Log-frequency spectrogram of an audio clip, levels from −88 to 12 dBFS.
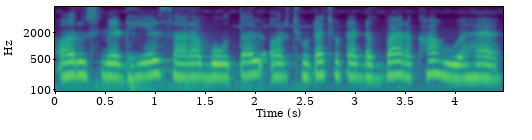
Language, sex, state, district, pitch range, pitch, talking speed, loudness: Hindi, female, Jharkhand, Palamu, 195-215 Hz, 200 Hz, 160 wpm, -16 LUFS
